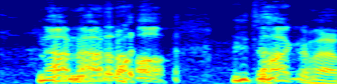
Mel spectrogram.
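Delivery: laughing while speaking.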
